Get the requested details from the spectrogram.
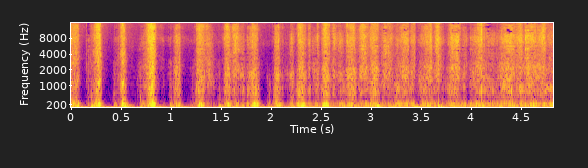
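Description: Fingertips and short nails scratch the top of a black foam windscreen on a desktop microphone, then both hands cup and rub the sides of the foam. Deep, muffled, bassy scratching bursts start as separate strokes, then crowd together into a denser, continuous rubbing rumble.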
